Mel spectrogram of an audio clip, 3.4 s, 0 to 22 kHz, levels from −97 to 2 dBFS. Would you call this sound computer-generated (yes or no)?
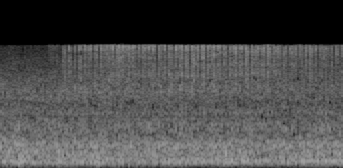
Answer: no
